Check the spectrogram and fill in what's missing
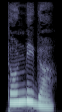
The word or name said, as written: ತೊಂಡಿಗ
